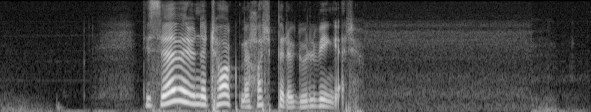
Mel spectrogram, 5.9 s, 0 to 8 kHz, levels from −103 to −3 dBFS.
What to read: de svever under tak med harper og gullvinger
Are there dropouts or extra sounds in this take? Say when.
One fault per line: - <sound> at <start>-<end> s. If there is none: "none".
none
